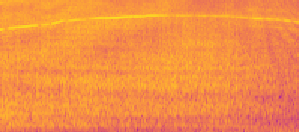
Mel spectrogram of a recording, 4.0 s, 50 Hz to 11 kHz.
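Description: An FMS Rafale 64mm RC jet takes off from a short, bumpy stretch, giving a loud, steady, high-pitched jet whine that holds close and strong throughout, easing slightly at the end.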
